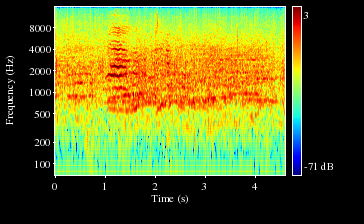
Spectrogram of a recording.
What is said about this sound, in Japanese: 皆さん、盛大に拍手でお送りください。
